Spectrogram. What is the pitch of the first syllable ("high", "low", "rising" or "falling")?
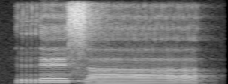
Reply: high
